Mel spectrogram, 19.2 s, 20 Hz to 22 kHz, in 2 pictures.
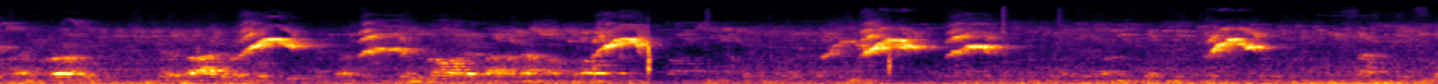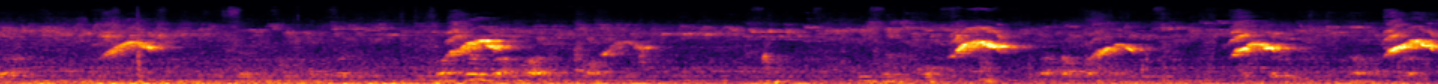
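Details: Whining English bulldog puppies, a 33-day-old all-white male and golden-and-white female, let out frequent piercing squeaks that sweep up and drop, coming in quick uneven runs with brief pauses, over steady low room noise.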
